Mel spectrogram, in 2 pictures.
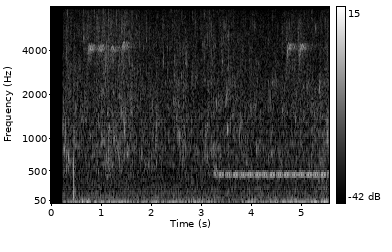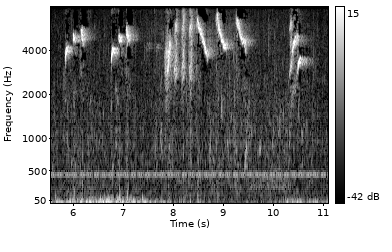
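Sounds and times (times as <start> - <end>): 
Oriental magpie-robin singing a soft rambling series of whistled notes: 5.8 - 9.6, 10.3 - 10.8.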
